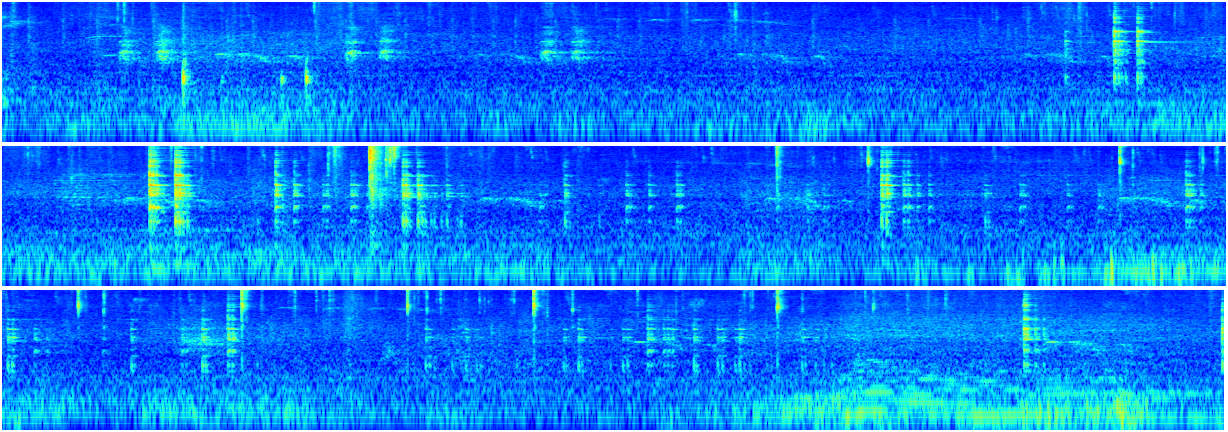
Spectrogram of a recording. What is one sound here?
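Gloved hands rustle leaves and branches.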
